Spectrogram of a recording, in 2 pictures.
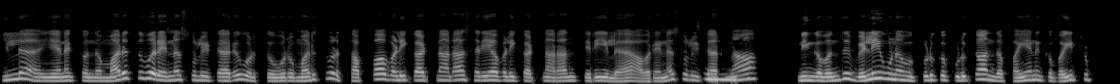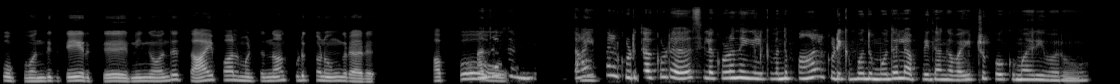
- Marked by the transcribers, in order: static
- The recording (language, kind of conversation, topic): Tamil, podcast, நீங்கள் ஆரம்பத்தில் செய்த மிகப் பெரிய தவறு என்ன?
